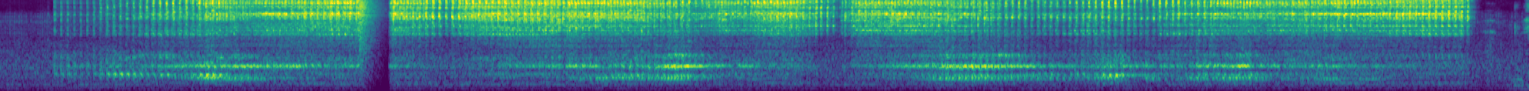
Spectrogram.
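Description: Hand tool cutting a small kerf into a wooden game call, producing continuous close rasping strokes with a rhythmic push-pull texture and a brief pause near the start.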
